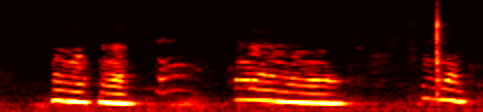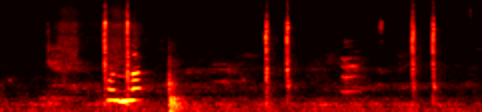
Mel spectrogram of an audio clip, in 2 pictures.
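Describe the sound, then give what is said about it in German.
A male house cat meows several times, long wavering calls and shorter chirps, followed by a few soft clicks and light rustling. “Du tust ja heute nur Brücken und nicht Miau sagen.”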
